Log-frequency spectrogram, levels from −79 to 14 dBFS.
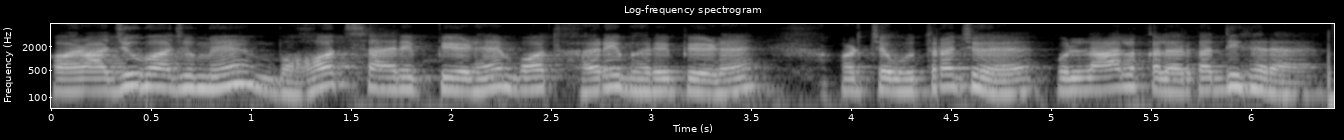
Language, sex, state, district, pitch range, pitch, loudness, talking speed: Hindi, male, Gujarat, Valsad, 150-180 Hz, 160 Hz, -16 LUFS, 225 wpm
